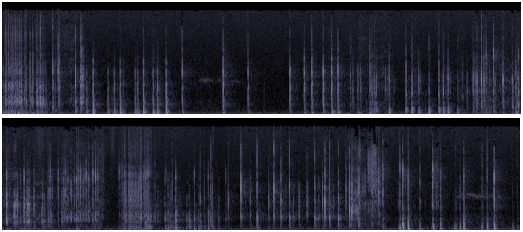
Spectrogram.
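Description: Long nails scratch and tap along the rubber sole edge and the leather upper of a white sneaker, making a dense run of quick, dry clicks and rough scratching. The sound is mostly low and muffled with little brightness, and each tick dies away almost instantly.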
